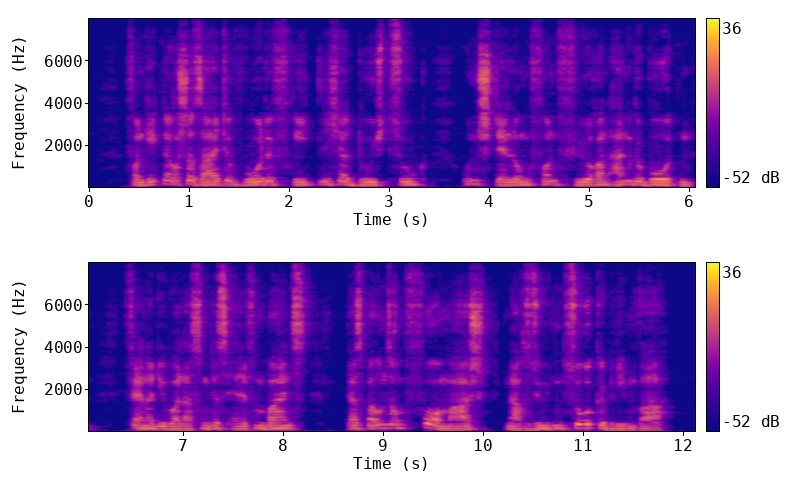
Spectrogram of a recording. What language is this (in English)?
German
